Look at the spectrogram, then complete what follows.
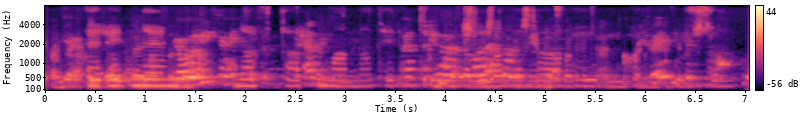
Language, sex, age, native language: Icelandic, female, 15, Icelandic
